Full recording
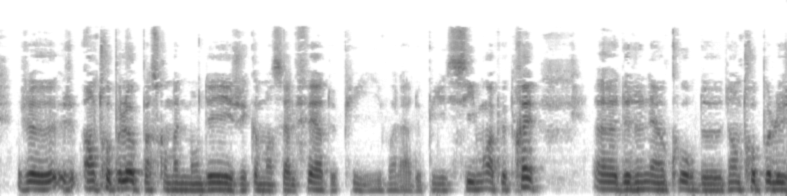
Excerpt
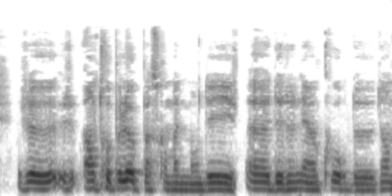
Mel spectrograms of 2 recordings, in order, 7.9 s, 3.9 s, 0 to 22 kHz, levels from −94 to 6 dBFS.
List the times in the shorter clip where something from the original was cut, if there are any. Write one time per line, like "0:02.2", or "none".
0:02.4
